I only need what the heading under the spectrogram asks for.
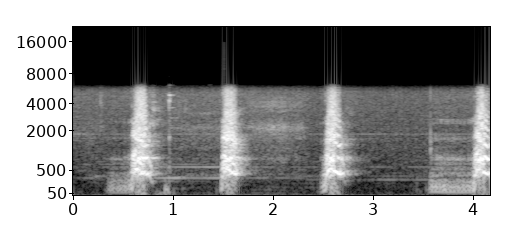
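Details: Delilah the Vizsla giving four loud single woofs, roughly one per second, each preceded by a soft low grumble.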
